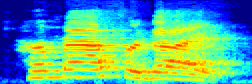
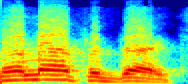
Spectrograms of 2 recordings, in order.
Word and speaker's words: hermaphrodite: Herm, and the PH, you change it for F.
